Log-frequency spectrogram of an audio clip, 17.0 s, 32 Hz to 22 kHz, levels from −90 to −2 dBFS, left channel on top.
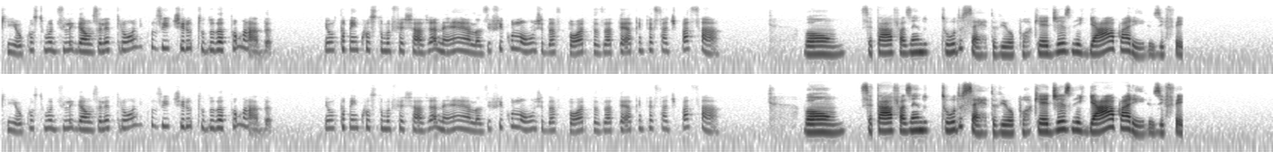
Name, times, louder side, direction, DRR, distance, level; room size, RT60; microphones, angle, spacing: voice 1, 0.0-3.6 4.3-9.6, left 4 dB, 70° left, 3.7 m, -35 dB
voice 2, 10.7-11.3 11.5-15.8, right 7 dB, 40° right, 0.4 m, -24 dB
open air
head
